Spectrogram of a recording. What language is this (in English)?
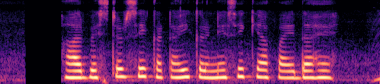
Hindi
